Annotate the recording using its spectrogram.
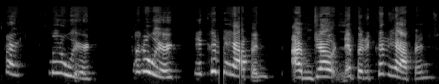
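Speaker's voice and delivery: high-pitched reasoning with oneself; acted high-voiced attempt at self-reassurance; doubtful self-talk. Reasoning with herself after stranger vanishes.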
